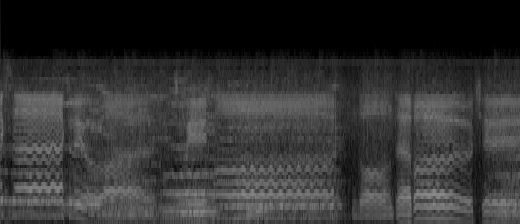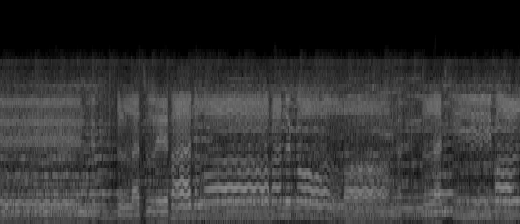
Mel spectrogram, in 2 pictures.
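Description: Orchestral music with a slow melody sung or played with wide vibrato, pausing briefly about seven and again about nine and a half seconds in.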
